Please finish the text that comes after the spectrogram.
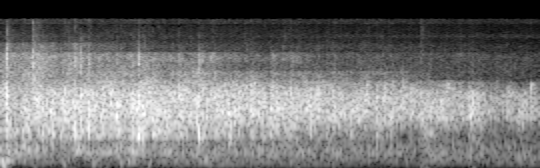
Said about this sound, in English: Please give him a round of applause wherever you are.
